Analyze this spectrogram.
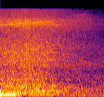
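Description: A scooter buzzes past close by.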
